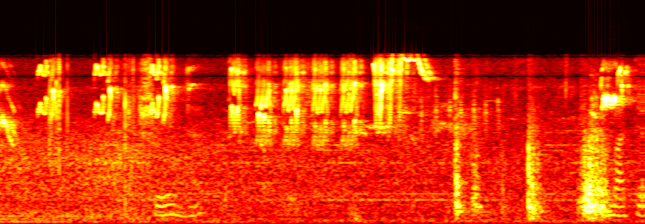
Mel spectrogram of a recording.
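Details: Male common blackbird singing from a treetop in a German garden during the breeding season: a run of high, squeaky twittering phrases in quick bursts, with a few sharper chirps near the end and some faint background sound.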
